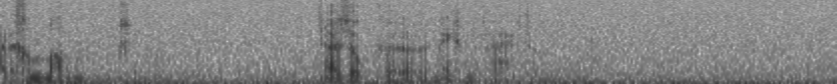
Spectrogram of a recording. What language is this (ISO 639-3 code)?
nld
